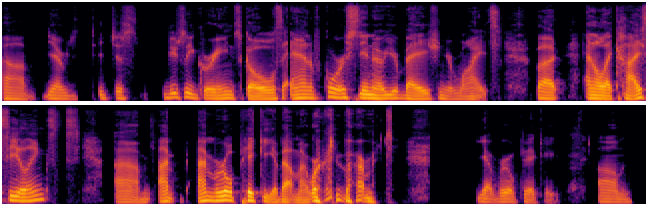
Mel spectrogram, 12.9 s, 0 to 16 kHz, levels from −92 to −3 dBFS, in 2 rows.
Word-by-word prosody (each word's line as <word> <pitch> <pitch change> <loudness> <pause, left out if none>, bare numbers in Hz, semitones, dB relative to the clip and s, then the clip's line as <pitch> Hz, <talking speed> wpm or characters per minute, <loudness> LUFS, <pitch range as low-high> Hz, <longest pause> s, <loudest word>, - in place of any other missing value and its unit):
Um, 105 -3 -7
you 120 - -4
know, 110 - -4
y 100 -2 -12 0.2
it 125 -2 -8
just 120 -2 -9 0.2
usually 150 +1 -2
greens, 115 0 -1
golds, 105 +1 +2
and, 135 +2 +2
of 125 -2 -5
course, 145 -4 +1
you 135 - +5
know, 120 -3 +4
your 125 +1 0
beige 105 -1 0
and 120 - -6
your 95 - -7
whites, 100 -2 -8 0.3
but 110 -3 +1 0.2
and 120 0 +3
I - - +6
like 110 -2 +5
high 120 +7 +3
ceilings, 155 +3 +2
s - - -16 0.3
um, 100 0 -5
I'm 120 +2 +1 0.2
I'm 145 +3 +4
real 155 +1 +8
picky 145 -10 +3
about 95 -1 +1
my 90 0 -2
work 140 - +4
environment. 120 - -1 0.8
Yeah, 105 -2 -4
real 105 +1 -3
picky. - - -10 0.4
Um 100 -3 -7
115 Hz, 180 wpm, -24 LUFS, 105-135 Hz, 0.8 s, real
